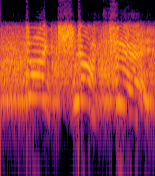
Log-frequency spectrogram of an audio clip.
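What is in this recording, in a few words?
Russian bomb success mood med, speech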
